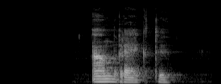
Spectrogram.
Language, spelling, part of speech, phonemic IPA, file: Dutch, aanreikte, verb, /ˈanrɛiktə/, Nl-aanreikte.ogg
- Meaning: inflection of aanreiken: 1. singular dependent-clause past indicative 2. singular dependent-clause past subjunctive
